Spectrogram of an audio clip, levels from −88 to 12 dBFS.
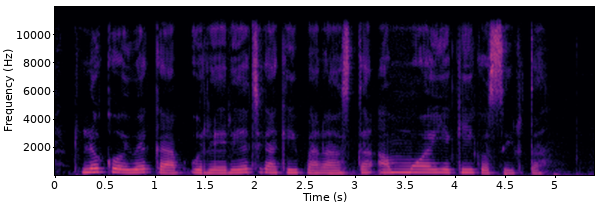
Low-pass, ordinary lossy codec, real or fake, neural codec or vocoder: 10.8 kHz; none; real; none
